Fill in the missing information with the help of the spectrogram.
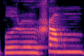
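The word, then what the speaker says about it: पुरुषम्: Then tameva chadyam purusham prapadye. Purusham, pu and ru both are short sound. Purusham chatkonsha with anuswar, which is pronounced like ma.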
